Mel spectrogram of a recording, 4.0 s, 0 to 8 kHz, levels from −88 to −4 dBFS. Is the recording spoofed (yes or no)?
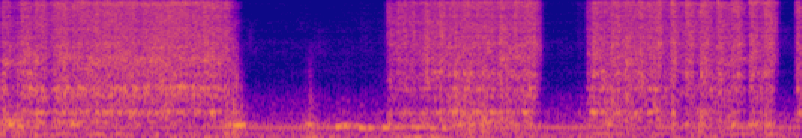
yes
